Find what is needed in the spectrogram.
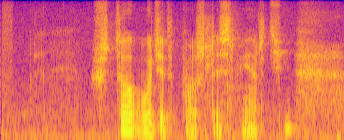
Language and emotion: Russian, sad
